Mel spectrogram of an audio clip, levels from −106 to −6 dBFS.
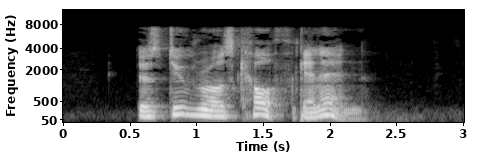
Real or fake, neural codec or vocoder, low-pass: real; none; 7.2 kHz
